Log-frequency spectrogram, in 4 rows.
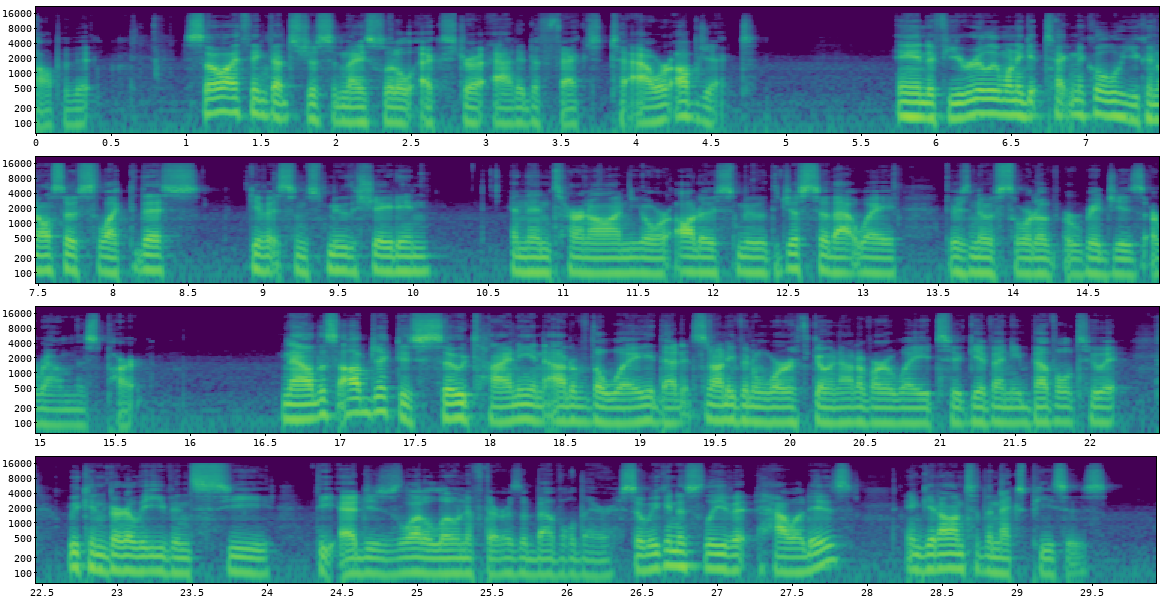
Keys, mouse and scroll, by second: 0.3 alt+a, 0.3 middle click, 0.9 shift+middle click, 1.3-2.5 scroll up 3, 2.5-3.3 scroll up 1, 8.1 click, 8.8 right click, 11.1 click, 12.1 click, 12.6-13.2 scroll up 2, 13.3 shift+middle click, 17.8-20.8 scroll up 1, 21.8-22.7 scroll down 8, 22.6 middle click.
